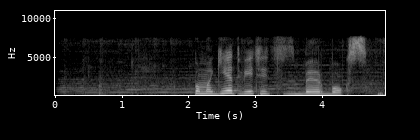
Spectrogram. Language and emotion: Russian, neutral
